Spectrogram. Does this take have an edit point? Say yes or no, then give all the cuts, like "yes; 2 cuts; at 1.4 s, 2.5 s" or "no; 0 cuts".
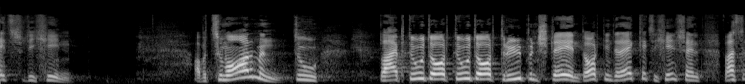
yes; 3 cuts; at 2.9 s, 4.5 s, 6.5 s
